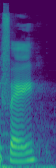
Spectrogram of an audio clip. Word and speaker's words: Fei: My name is pronounced. But so many people or you can call me Fay.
